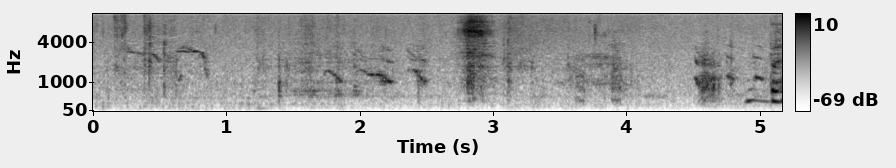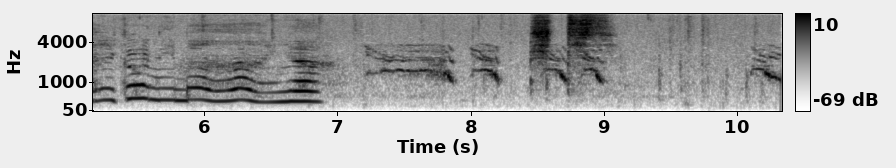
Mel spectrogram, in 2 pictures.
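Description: A young woman talks playfully to a baby nearby.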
